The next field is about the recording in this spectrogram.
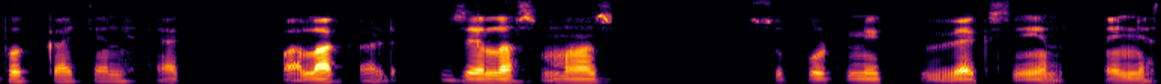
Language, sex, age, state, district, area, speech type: Kashmiri, male, 18-30, Jammu and Kashmir, Ganderbal, rural, read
